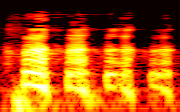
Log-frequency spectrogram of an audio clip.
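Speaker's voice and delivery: short amused chuckle; amused laugh. Real, not acted. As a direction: chuckle at your own joke. Laughs at own joke.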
